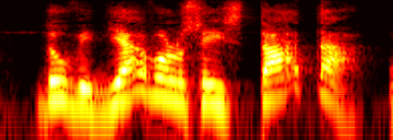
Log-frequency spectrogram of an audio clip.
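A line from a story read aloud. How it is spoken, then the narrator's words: Father yelling. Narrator (Italian): urlava mio padre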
